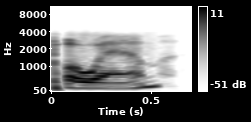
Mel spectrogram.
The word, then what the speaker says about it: POAM: It's an actual acronym in DoD, and it's even more important that you actually pronounce it as a word, POAM.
